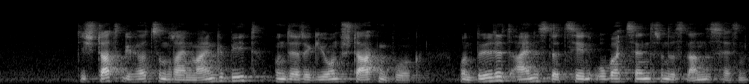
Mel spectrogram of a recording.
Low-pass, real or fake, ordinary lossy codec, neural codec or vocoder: none; real; none; none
